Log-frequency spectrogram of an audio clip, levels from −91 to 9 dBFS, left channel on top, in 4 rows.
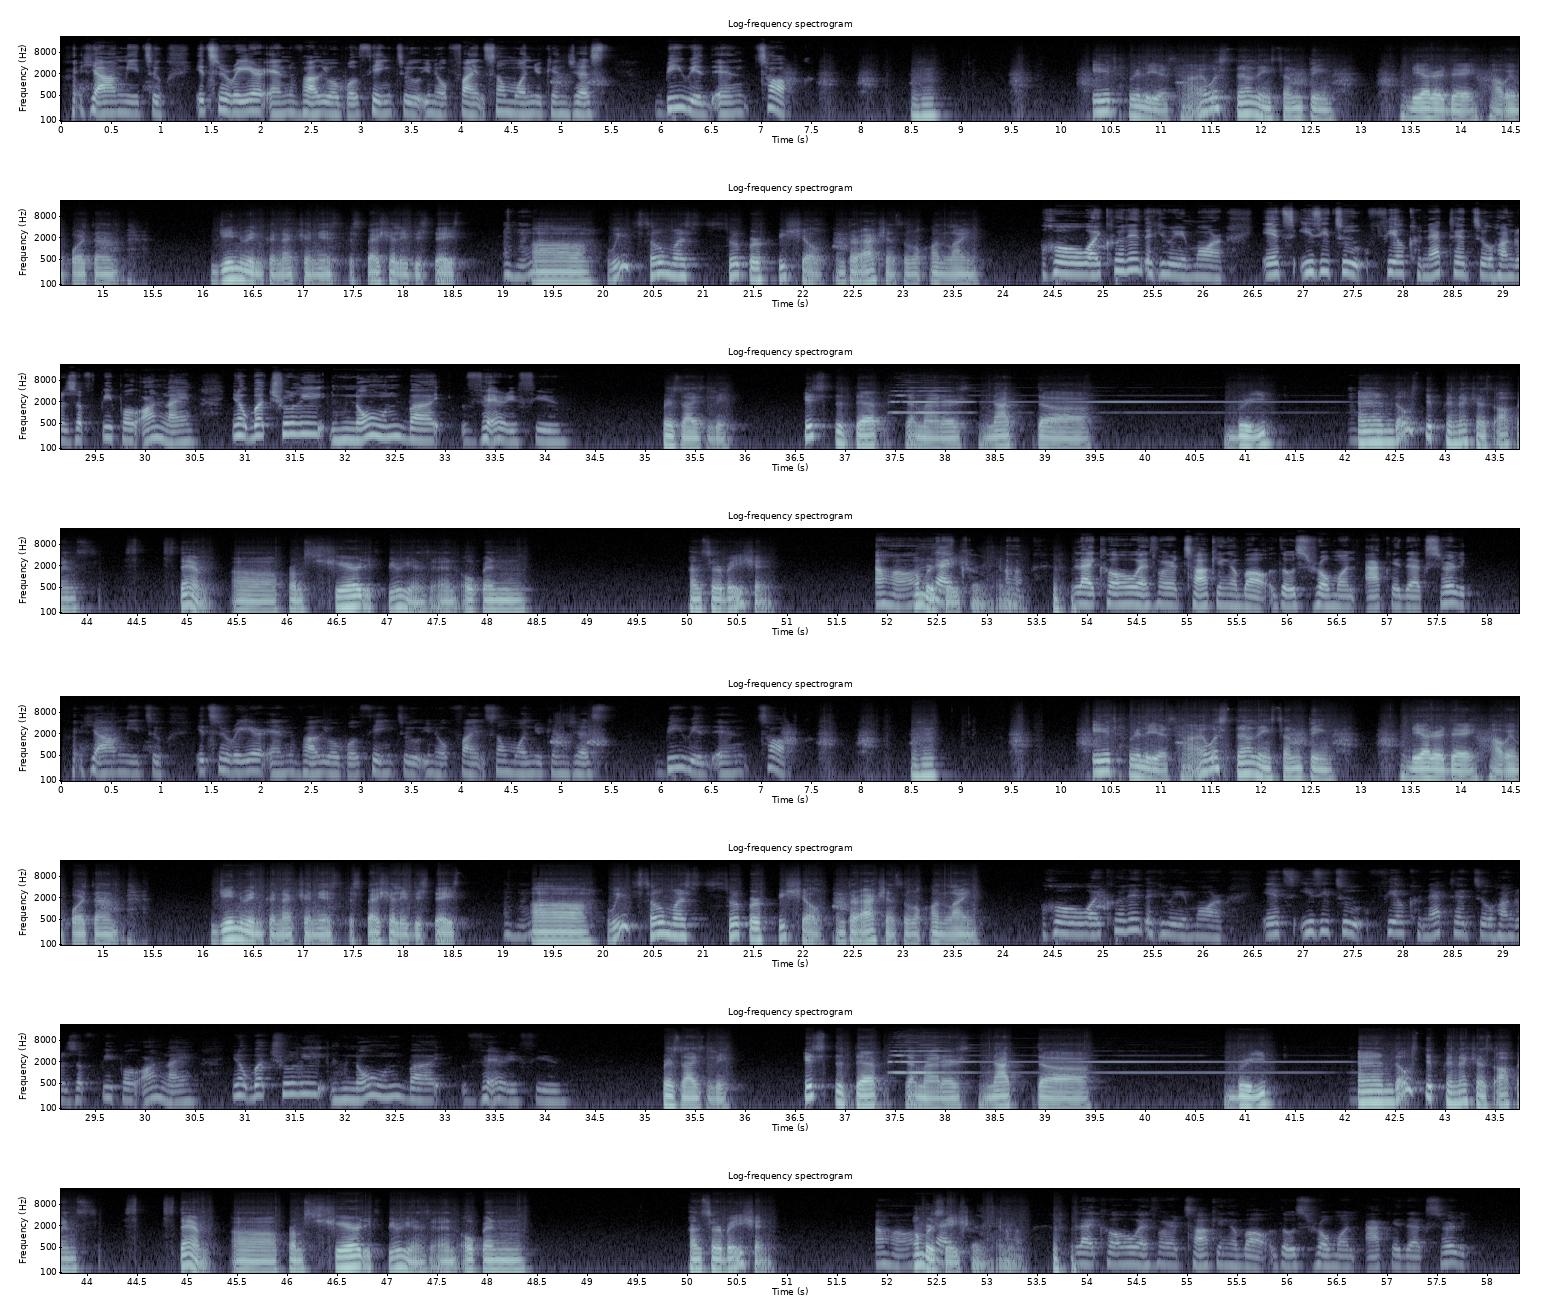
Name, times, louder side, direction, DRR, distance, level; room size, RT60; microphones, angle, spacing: voice 1, 0.1-5.4 5.9-7.3 19.0-19.3 24.4-34.2 42.0-42.4 51.9-52.7 53.2-53.4 53.9-57.8, left 7 dB, 85° left, 0.5 m, -28 dB
voice 2, 4.9-5.4 8.0-8.1 8.5-8.8 9.5-9.7 10.2-12.9 13.2-15.3 16.1-18.5 19.3-20.9 21.3-23.8 35.2-35.9 36.6-37.3 37.6-38.7 38.9-39.5 40.8-41.3 42.1-44.0 44.9-48.4 50.0-50.9 52.3-53.4 53.7-53.8, right 2 dB, 15° right, 0.5 m, -24 dB
Wind instrument woodwind instrument, 37.4-42.1, right 2 dB, 45° right, 1.7 m, -36 dB
6.9 x 6.3 x 7.8 m
head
